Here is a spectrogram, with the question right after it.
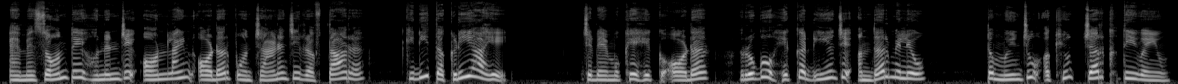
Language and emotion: Sindhi, surprised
